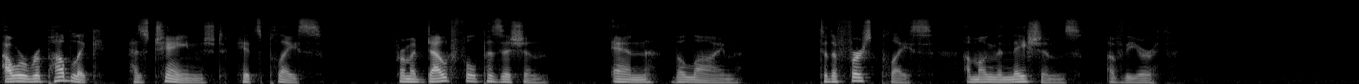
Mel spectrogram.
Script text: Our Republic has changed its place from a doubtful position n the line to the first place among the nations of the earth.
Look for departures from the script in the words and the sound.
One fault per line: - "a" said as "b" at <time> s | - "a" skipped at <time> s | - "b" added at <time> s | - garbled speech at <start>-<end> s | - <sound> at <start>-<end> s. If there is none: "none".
none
